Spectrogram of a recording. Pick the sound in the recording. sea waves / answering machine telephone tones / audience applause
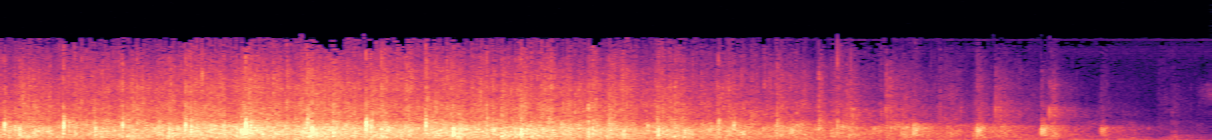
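audience applause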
